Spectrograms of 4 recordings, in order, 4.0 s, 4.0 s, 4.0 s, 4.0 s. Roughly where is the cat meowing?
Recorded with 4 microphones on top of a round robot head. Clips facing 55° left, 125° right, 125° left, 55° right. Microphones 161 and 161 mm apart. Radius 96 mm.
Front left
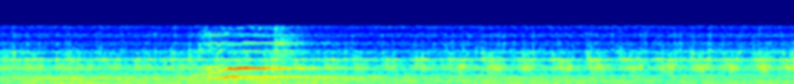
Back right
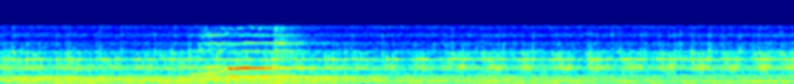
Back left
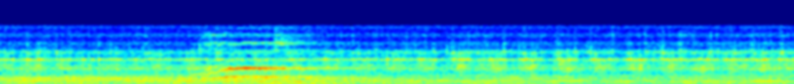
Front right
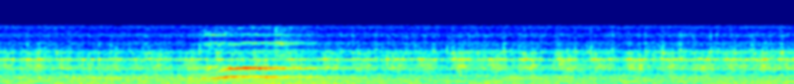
Behind right.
